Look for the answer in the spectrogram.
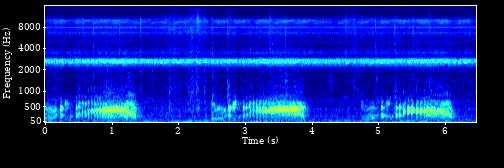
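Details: Low, throaty cooing from a male pigeon comes in three long rolling phrases, each rising and fading over about a second. A constant high-pitched tone hangs in the background.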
